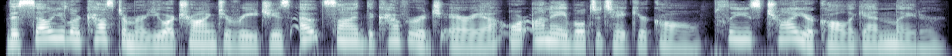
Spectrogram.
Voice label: Cellular Call, Telephone operator, female, recorded; Telephone Voice; Voice Box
